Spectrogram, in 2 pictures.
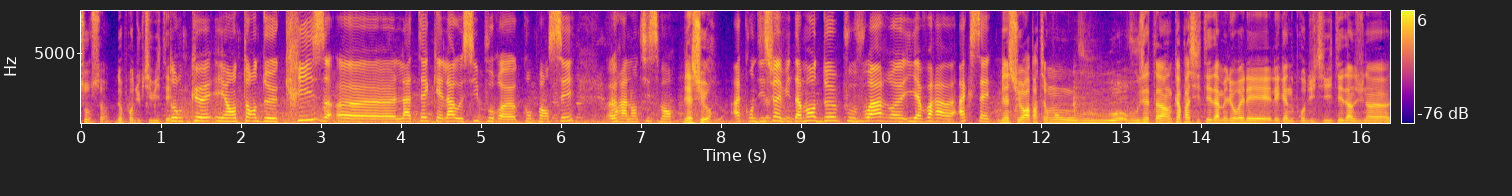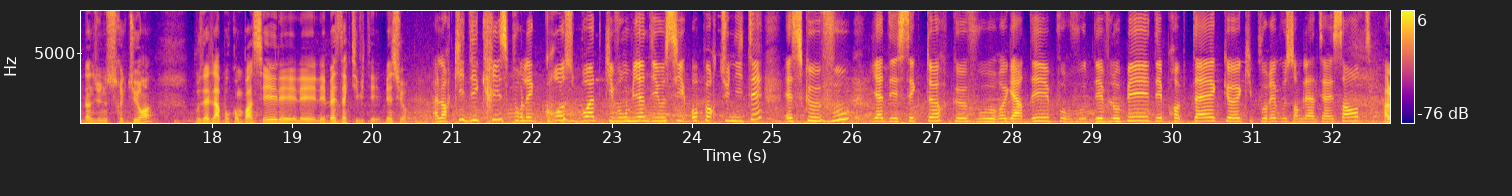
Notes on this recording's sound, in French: Cette interview a été enregistrée en live du 10ème Salon RENT.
